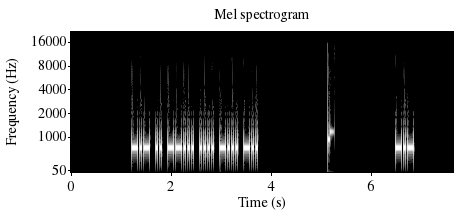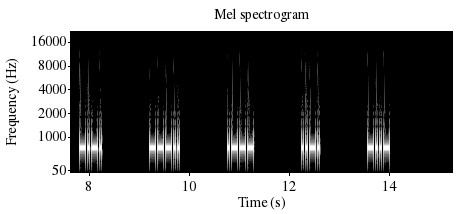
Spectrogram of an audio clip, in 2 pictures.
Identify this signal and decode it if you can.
Morse code, heard as a keyed tone, about 30 wpm, spaced as for 13 wpm, 700 Hz. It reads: KI7HBD KC8JFX
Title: USA Call Signs - 6 Characters - 8x Character Spacing - 30wpm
